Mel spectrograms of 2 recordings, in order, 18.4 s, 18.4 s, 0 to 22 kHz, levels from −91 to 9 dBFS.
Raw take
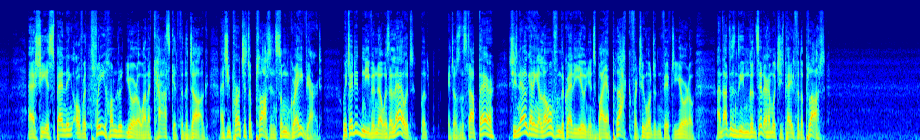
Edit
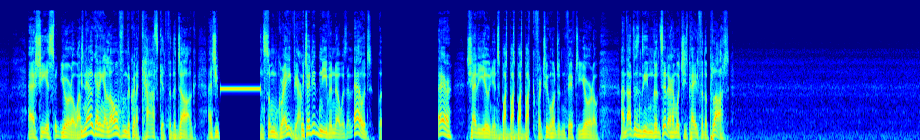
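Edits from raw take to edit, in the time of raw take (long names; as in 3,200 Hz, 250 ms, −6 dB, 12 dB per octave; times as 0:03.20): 0:01.10–0:02.41: remove
0:04.63–0:05.44: beep over 1,620 Hz −23.5 dBFS
0:06.26–0:06.87: remove
0:07.37–0:07.92: fade out
0:08.47–0:09.61: silence
0:10.29–0:11.36: move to 0:02.92
0:11.88: stutter in place 0.15 s, 4 plays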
